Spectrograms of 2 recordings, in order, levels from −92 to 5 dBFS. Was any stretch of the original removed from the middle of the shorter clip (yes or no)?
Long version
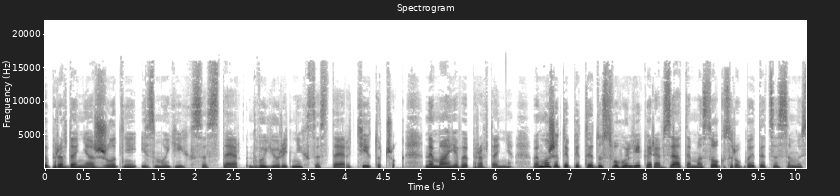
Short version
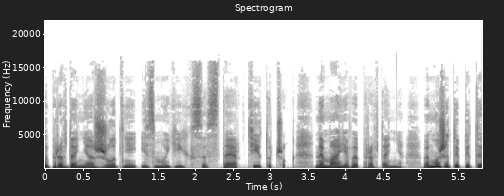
yes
